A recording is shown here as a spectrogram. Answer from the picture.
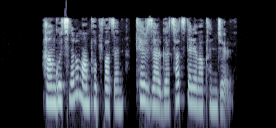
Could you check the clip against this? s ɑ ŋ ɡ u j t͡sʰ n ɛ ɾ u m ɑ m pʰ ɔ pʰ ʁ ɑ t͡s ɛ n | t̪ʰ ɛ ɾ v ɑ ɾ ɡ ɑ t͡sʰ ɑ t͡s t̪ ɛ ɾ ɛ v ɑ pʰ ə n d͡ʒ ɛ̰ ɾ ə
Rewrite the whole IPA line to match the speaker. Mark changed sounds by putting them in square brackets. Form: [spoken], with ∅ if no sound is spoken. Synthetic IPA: [h] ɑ ŋ ɡ u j t͡sʰ n ɛ ɾ u m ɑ m pʰ ɔ pʰ [v] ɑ t͡s ɛ n | t̪ʰ ɛ ɾ [z] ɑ ɾ ɡ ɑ t͡sʰ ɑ t͡s t̪ ɛ ɾ ɛ v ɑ pʰ ə n d͡ʒ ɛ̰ ɾ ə

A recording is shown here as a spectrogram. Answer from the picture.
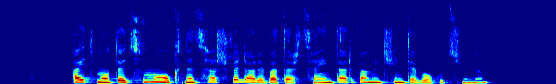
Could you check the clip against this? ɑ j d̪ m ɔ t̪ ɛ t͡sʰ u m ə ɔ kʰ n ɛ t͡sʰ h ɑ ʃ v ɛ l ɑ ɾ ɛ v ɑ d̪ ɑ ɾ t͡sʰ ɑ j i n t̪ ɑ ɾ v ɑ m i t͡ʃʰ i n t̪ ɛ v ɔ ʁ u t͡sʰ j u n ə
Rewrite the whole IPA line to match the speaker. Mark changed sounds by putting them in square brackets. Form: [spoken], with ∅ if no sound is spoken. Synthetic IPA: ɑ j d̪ m ɔ t̪ ɛ t͡sʰ u m ə ɔ kʰ n ɛ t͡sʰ h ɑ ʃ v ɛ l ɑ ɾ ɛ v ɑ d̪ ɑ ɾ t͡sʰ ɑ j i n t̪ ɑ ɾ v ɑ m i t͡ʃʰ i n t̪ ɛ v ɔ ʁ u t͡sʰ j u n ə

